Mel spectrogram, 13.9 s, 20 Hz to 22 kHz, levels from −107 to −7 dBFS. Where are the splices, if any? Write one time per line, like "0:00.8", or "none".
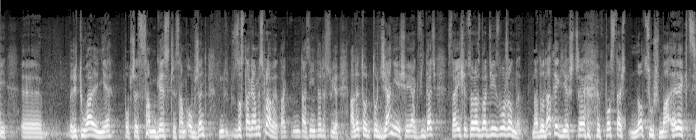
0:10.6
0:12.5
